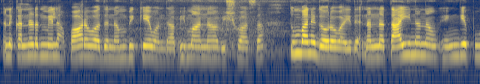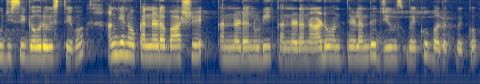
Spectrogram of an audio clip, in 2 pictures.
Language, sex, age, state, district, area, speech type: Kannada, female, 30-45, Karnataka, Chitradurga, rural, spontaneous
